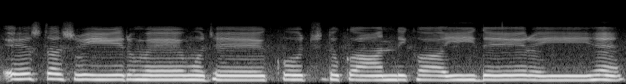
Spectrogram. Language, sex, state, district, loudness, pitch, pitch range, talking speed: Hindi, male, Madhya Pradesh, Katni, -9 LUFS, 210 Hz, 205-220 Hz, 95 wpm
